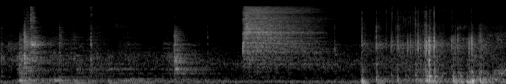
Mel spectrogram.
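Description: Clear plastic hoses being handled inside a stainless steel tank, rustling and knocking against the metal. About halfway through comes a sudden hiss of about a second, then a run of knocks.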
